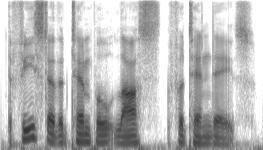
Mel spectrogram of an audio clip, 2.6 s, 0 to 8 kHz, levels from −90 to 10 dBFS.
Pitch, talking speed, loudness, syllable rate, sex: 95 Hz, 205 wpm, -19 LUFS, 4.3 syllables/s, male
